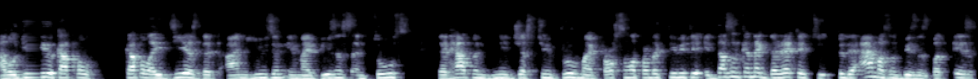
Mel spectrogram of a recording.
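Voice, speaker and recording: Very fast and high-pitched, a man talks with fairly even intonation. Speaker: e-commerce seller and webinar presenter. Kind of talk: live webinar talk. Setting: online video call with screen share. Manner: hesitant with many fillers.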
